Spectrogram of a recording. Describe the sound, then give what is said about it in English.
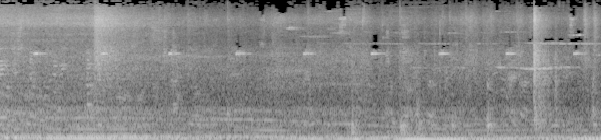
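Steady low engine rumble inside a moving bus on a journey into Yarmouth, with a series of short high beeps repeating at regular intervals and occasional clunks and rattles from the vehicle. “Welcome to a bit of a bus journey into Yarmouth.”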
